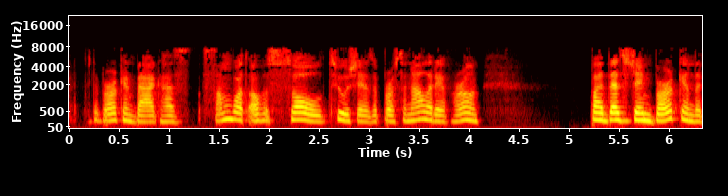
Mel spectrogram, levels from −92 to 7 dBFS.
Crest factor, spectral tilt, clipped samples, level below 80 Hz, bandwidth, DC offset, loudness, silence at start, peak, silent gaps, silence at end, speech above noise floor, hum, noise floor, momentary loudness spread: 20 dB; -4.5 dB/octave; under 0.1%; -70 dBFS; 7.8 kHz; under 0.1%; -25 LUFS; 0.25 s; -6 dBFS; none; 0 s; 55 dB; none; -80 dBFS; 11 LU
